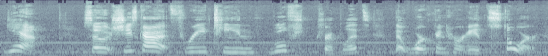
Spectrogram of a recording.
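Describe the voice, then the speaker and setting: A woman's voice: high-pitched, animated, takes it slowly. A woman podcast host casually retelling a novel's plot in a chatty, conversational way. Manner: chatty, conversational, acts out dialogue in passing. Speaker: podcast host reviewing books. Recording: clearly noisy background.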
